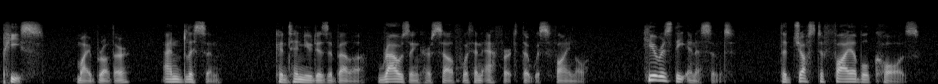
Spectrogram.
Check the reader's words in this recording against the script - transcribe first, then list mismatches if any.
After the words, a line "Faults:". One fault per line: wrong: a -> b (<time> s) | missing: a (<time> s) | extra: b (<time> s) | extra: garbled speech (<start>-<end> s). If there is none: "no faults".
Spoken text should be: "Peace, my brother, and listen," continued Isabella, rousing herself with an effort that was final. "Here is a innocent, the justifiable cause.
"Peace, my brother, and listen," continued Isabella, rousing herself with an effort that was final. "Here is the innocent, the justifiable cause.
Faults:
wrong: a -> the (6.7 s)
